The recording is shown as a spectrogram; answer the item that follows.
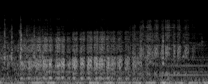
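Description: Documentary background music with a low, pulsing beat, overlaid for the first second and a half or so by a rough, raspy sound effect.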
